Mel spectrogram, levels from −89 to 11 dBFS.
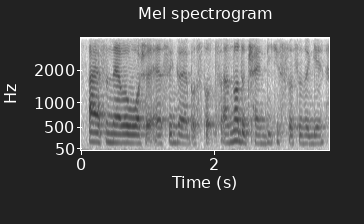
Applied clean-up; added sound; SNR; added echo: none; none; none; none.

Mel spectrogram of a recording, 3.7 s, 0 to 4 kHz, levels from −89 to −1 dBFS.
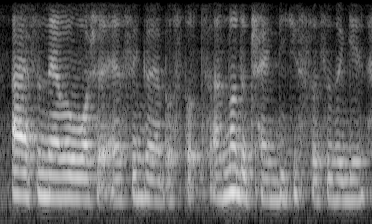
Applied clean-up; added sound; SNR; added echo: none; none; none; reverberation time 0.3 s.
